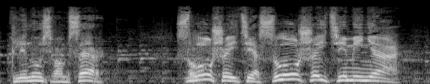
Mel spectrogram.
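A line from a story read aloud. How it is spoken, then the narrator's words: Yelling. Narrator (Russian): Заорал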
